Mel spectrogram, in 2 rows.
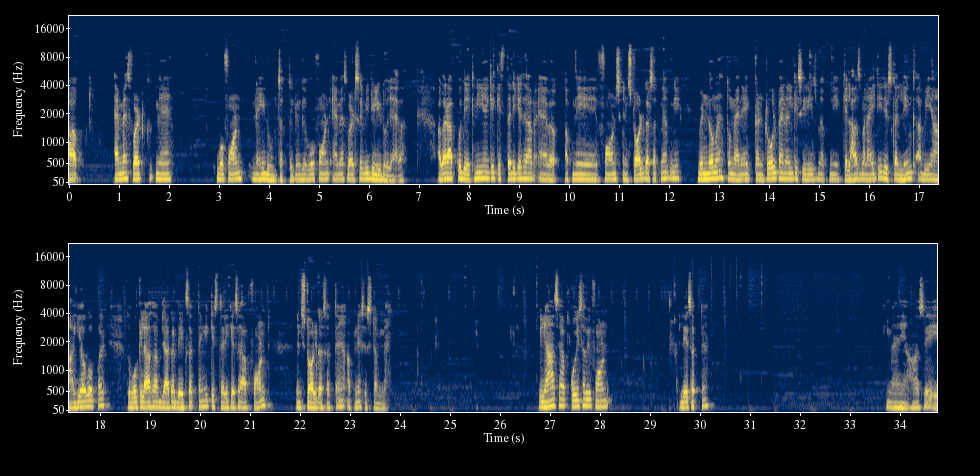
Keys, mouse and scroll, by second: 7.9-10.7 drag, 11.8-17.2 drag, 20.5-29.0 drag, 30.8-33.6 drag, 33.7-34.7 drag.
